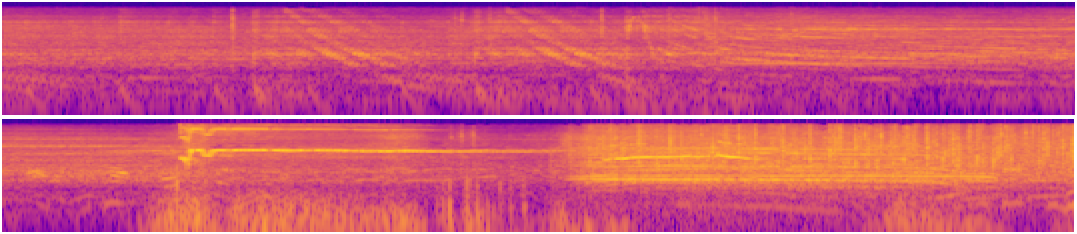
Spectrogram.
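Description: Pachislot machine (SANKYO Kakumeiki Valvrave) sound effects and music. Sliding, sweeping effects build up, then a sudden loud hit with a high ringing tone comes about halfway through. A loud fanfare follows, the machine's effect for a hit won at the last moment.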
